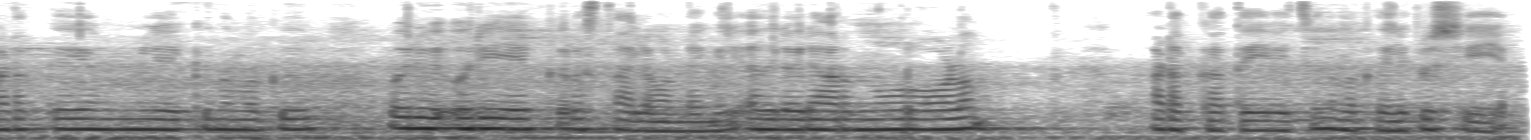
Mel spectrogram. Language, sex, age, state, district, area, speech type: Malayalam, female, 30-45, Kerala, Kasaragod, rural, spontaneous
